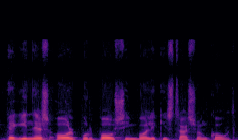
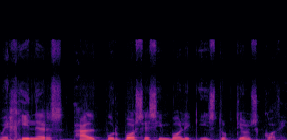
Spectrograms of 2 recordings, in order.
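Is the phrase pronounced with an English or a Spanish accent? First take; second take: English; Spanish. First: It is said with English sounds. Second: It is read out with Spanish sounds. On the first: The speaker is talking in English. "Cuando hablamos en inglés, entonces ya lo pronunciamos como corresponda" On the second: The speaker is talking in Spanish. "debemos de pronunciarlo conforme lo estamos leyendo"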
